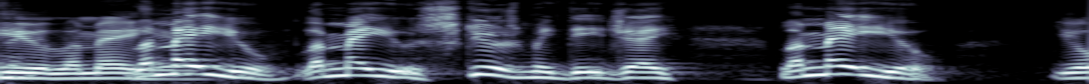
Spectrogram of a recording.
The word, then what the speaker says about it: LeMahieu: Lemieux. Is that how you say it? LeMahieu.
